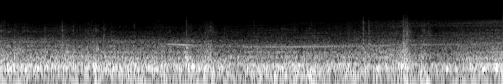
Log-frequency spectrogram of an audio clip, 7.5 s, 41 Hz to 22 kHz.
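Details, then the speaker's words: Subaru SG XT Forester flat-four after an oil change and fitting an older intake and new filter, about 10 km driven: deep, even rumble with steady pulse, no misses or knocks; normal running, idling better. "Oh guys, that's it. She is running a lot better. She's idling good."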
